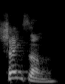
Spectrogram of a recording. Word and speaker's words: Shang Tsung: The T is silent. No, yeah, but the beginning is an SH. Shang Tsung. Shang Tsung. It's an SH, bro.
